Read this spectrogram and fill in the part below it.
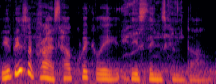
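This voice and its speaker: A woman playing a big, earnest, protective orc warrior in an intimate ASMR audio drama, speaking low in a halting, thoughtful way. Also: huge pitch swings, mellow, a little hiss or hum, heavily acted. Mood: matter-of-fact. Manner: halting, deliberate, earnest delivery with pauses.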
